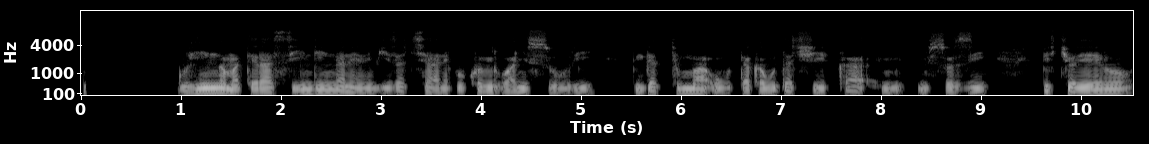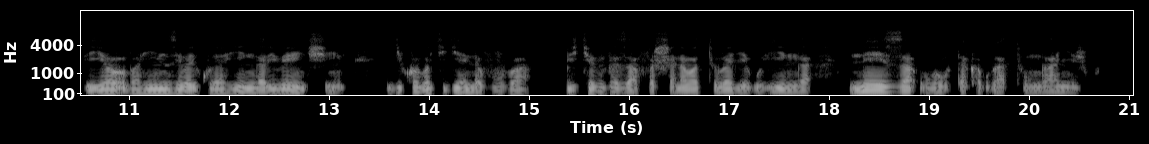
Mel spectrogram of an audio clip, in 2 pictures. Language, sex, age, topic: Kinyarwanda, male, 36-49, agriculture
